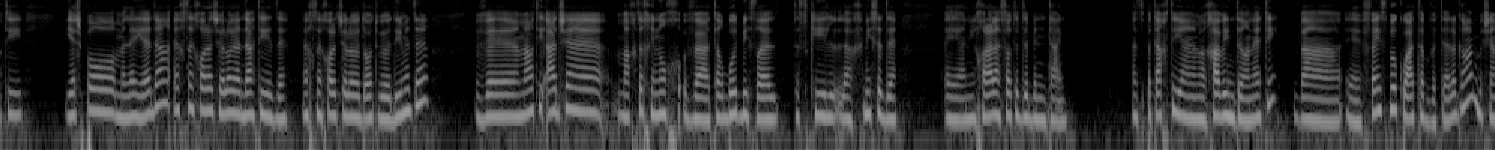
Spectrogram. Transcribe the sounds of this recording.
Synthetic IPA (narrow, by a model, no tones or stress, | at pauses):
ti | jeʃpo̞male̞je̞daʔe̞χzejeχo̞letʃe̞lo̞jadatietze̞ʔe̞χzejeχo̞letʃe̞lo̞jodo̞tvejo̞dimetze̞ | ve̞amaʁtiʔadʃe̞maʁχetaχinuχve̞ataʁbut̚beisʁae̞ltaskilːeaχnise̞tze̞ | eanijeχo̞lalaːso̞tedze̞bentaim | azpataχtiemeʁχavinteʁnetibaefejsbukwatsapvetele̞ɡʁambeʃe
